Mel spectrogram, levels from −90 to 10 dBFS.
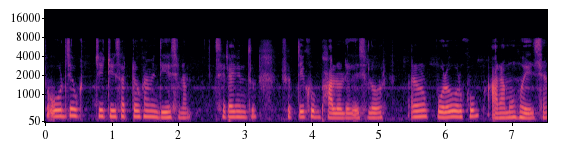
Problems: none marked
